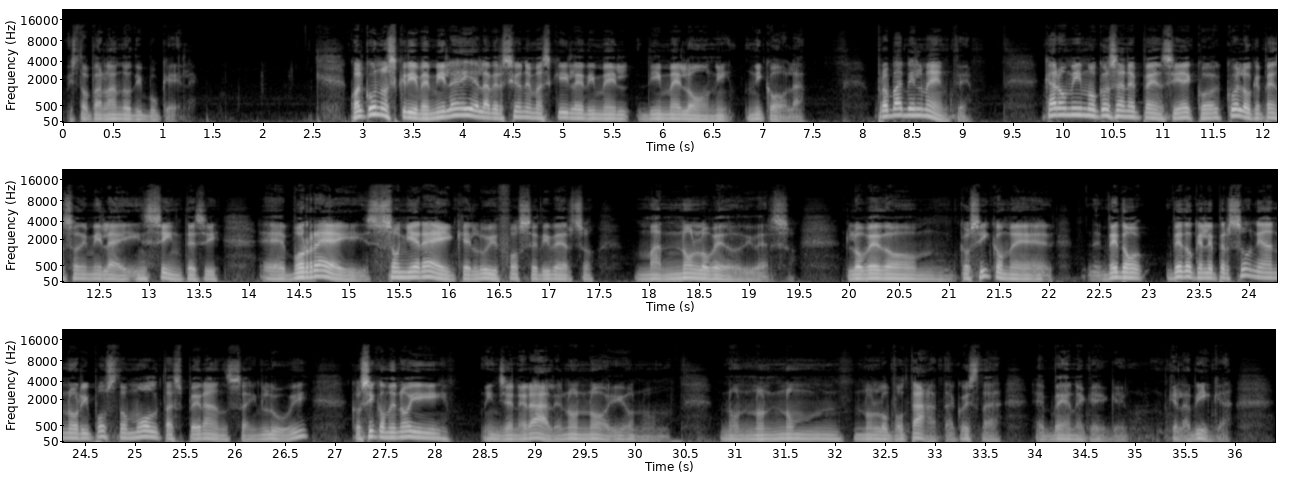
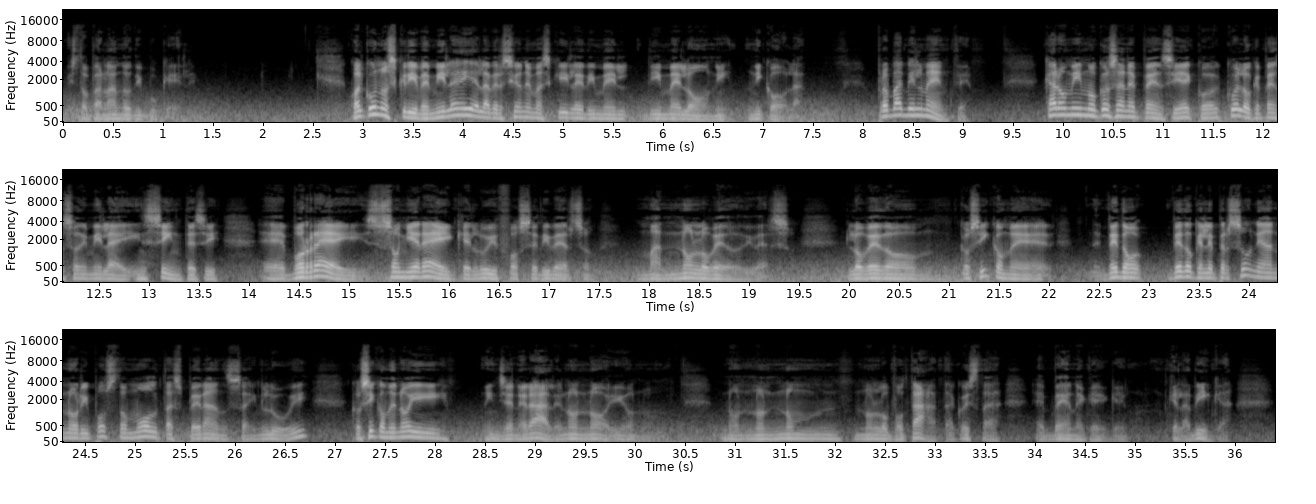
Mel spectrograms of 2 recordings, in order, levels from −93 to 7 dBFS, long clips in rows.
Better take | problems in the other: first | wind noise on the microphone; occasional gusts; 25 dB below the speech

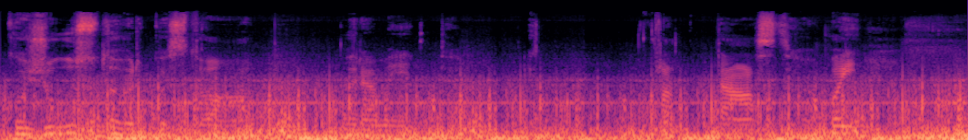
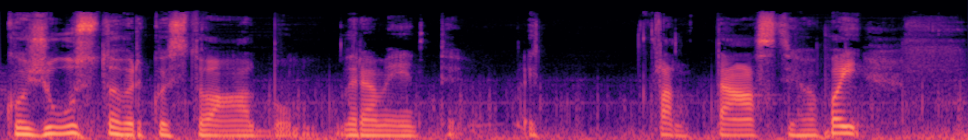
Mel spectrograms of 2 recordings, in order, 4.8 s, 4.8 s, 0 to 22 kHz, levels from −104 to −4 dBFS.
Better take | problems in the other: second | wind noise on the microphone; heavy; 2 dB above the speech; occasional gusts in the second

